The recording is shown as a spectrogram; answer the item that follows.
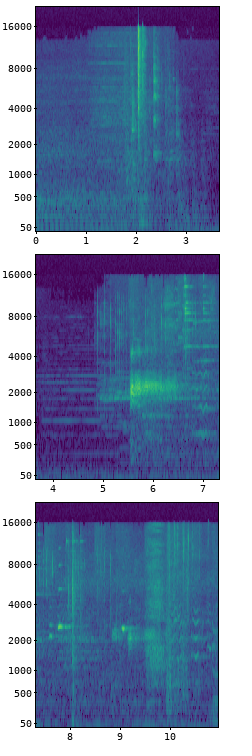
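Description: Film score with sustained tones fading out over the first few seconds. About halfway through, a portable radio-cassette player comes on with a sudden loud burst, followed by scattered short wavering tones and clicks as its tuning knob is turned.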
